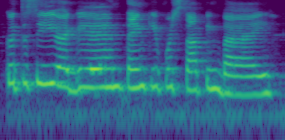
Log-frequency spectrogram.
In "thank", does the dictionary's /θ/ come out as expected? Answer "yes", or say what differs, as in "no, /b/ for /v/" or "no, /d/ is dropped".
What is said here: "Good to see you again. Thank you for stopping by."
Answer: no, /t/ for /θ/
